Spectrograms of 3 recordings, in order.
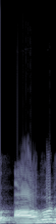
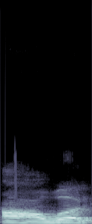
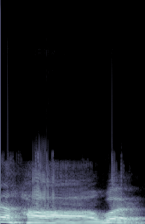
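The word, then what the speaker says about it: hour: तो इसको पढ़ते हैं आवर ये नहीं पढ़ते हावर हावर नहीं होगा आवर होगा तो आ आ ई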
